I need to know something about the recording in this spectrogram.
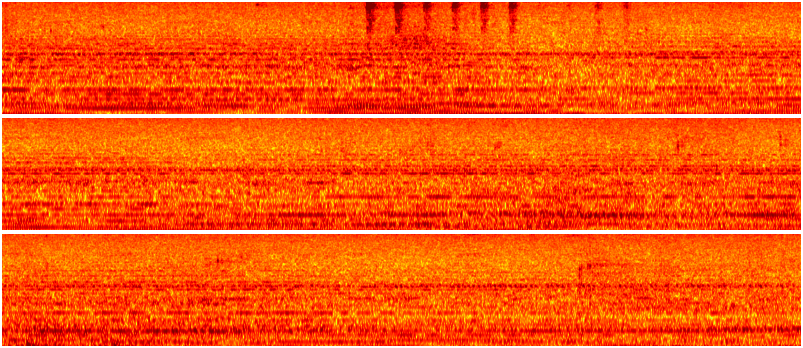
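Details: Low, dark orchestral music with sustained droning tones and a brief cluster of high clicks near the start; no animal calls are heard.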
